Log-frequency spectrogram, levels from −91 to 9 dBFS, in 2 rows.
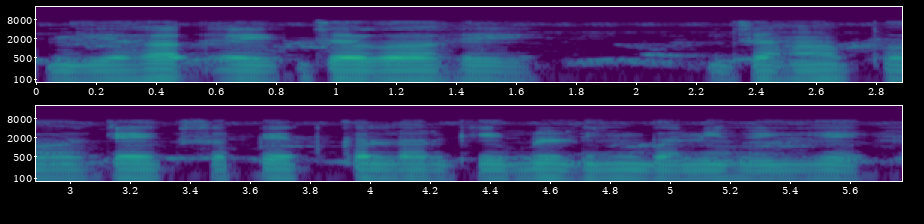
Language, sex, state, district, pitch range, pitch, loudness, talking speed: Hindi, male, Bihar, Jamui, 95-100 Hz, 95 Hz, -43 LUFS, 145 wpm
